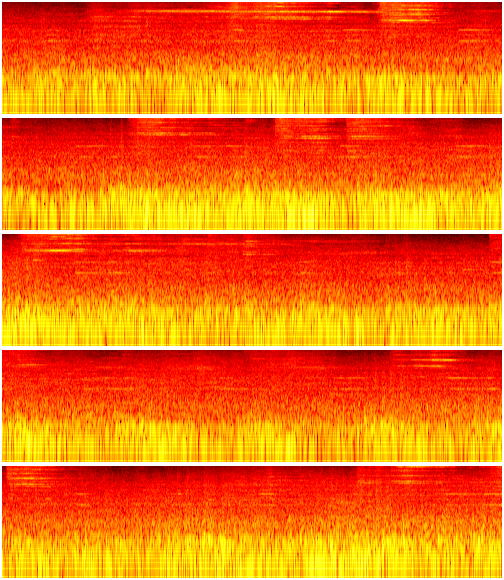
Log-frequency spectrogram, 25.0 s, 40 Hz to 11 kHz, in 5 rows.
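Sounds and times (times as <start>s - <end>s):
train cars rumbling: 0.0s - 25.0s
steel wheel squeal: 0.9s - 9.0s, 10.2s - 13.3s, 18.4s - 20.8s, 23.6s - 25.0s.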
